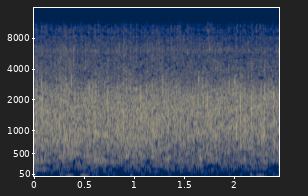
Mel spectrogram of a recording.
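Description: Steady, dense applause from an audience in New York for a couple, a continuous patter of many hands clapping at an even loudness throughout, with no voices rising above it.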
